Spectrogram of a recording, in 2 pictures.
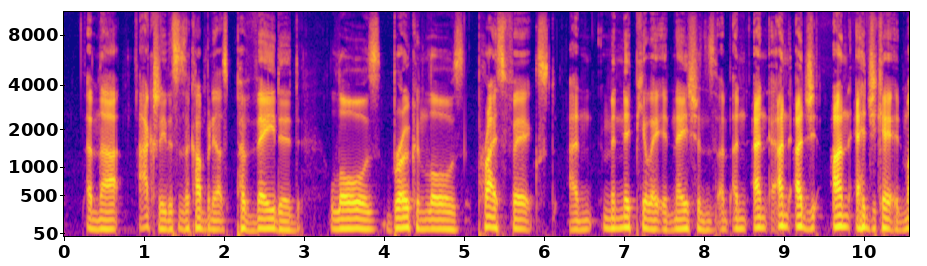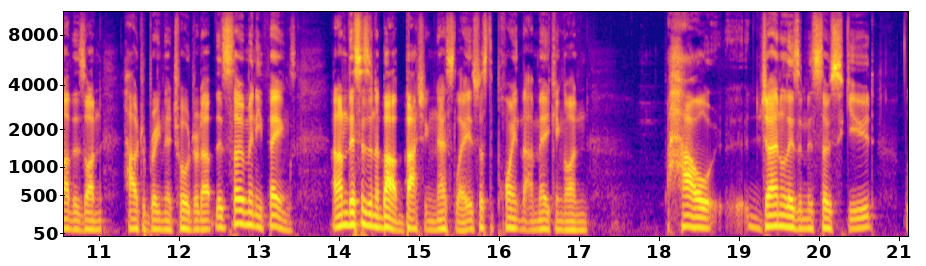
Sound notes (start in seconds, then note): none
